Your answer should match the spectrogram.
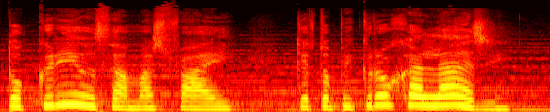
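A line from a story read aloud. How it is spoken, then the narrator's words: Distant passionate shouting. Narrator (Greek): από μακριά τον άκουγε με πάθος να φωνάζει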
